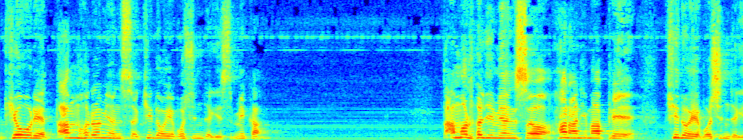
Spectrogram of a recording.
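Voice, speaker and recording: A middle-aged male pastor with a Gyeongsang accent preaches in a high, bright voice that swings widely in pitch. He presses his points with rhetorical question after rhetorical question to the congregation. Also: vocal fry. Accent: Gyeongsang Korean. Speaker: senior pastor. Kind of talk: sermon.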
